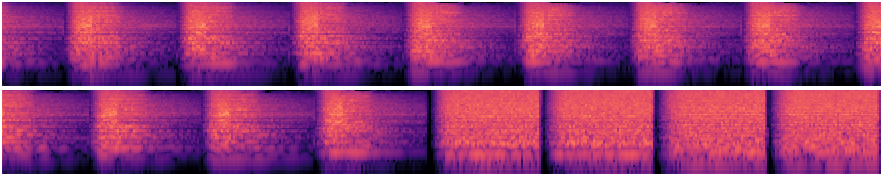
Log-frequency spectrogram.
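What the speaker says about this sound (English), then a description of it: "But the lead group here with saws sounds like this." Lead group of stacked saw synth layers, distorted and detuned, playing a rhythmic run of sharp-attack chords that decay quickly, then shifting into four louder, sustained wide blasts at the end, with no talk.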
